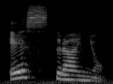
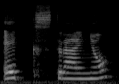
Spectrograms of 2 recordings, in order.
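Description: First: The x is pronounced like s. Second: The x is pronounced like ks.

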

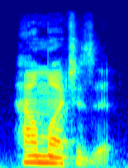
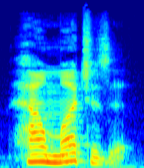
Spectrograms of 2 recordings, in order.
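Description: First: The stress falls on 'how much'. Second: The stress falls on 'how much'.

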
